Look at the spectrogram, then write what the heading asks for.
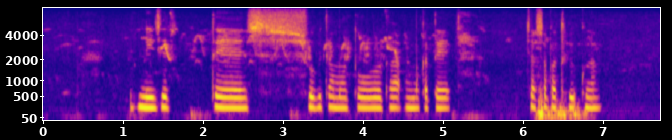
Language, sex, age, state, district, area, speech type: Santali, female, 18-30, West Bengal, Uttar Dinajpur, rural, spontaneous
